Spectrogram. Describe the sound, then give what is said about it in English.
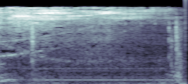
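A door slides open with a steady mechanical whir, a motorized hum holding one pitch for nearly two seconds before a brief thump as it finishes. “The door is opening up for us.”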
